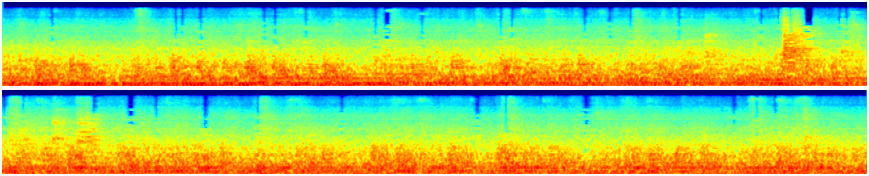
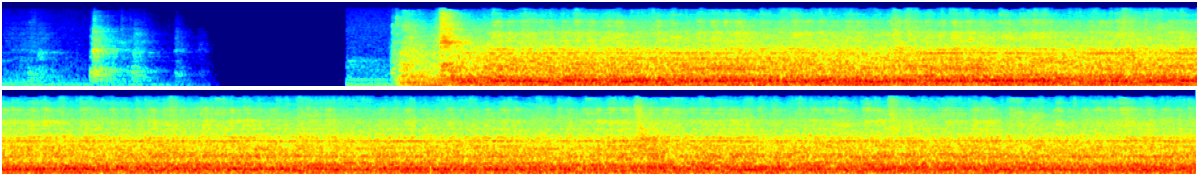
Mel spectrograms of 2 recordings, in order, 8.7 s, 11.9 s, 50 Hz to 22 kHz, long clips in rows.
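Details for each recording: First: Admiral AED4675YQ1 dryer running, blowing cold air: loud steady rumble with rapid clattering rattle; worn drum support bearing and seized idler pulley, fixed by replacing tub bearings, belt and tensioner. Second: Admiral AED4675YQ1 clothes dryer after replacing heating element, thermal fuses, thermostats, tub bearings, belt and tensioner: steady, even tumbling rumble with no squeal or thumping, bearings sounding great and heat working; normal running.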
